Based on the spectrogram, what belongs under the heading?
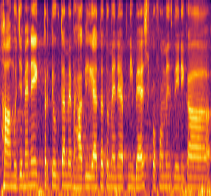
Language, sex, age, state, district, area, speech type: Hindi, female, 18-30, Rajasthan, Jodhpur, urban, spontaneous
